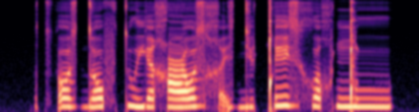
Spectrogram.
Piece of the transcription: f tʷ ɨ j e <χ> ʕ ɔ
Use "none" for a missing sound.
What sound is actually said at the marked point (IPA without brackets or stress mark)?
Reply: χ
